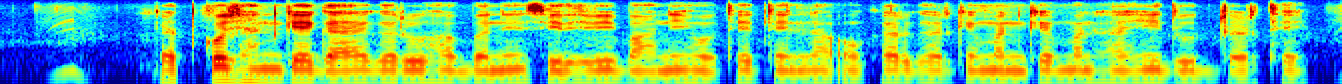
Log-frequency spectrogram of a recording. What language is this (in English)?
Chhattisgarhi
